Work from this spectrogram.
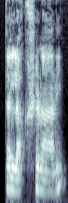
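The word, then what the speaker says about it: तल्लक्षणानि: Talaksha. This ksha is uk and sha. The sha is cerebral sha. Tip of the tongue should point towards the roof of the mouth. Talakshanani vachyante nana mata bhe.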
